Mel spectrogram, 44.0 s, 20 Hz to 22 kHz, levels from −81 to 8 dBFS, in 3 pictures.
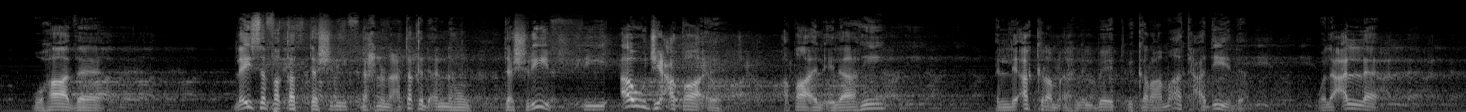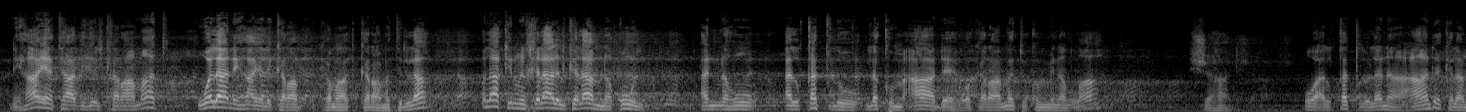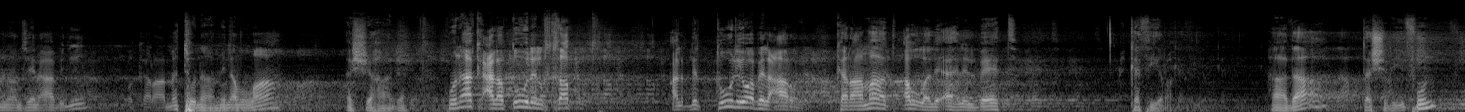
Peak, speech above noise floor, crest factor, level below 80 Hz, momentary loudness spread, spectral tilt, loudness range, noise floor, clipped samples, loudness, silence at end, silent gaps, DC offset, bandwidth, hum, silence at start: -2 dBFS; 27 dB; 28 dB; -54 dBFS; 19 LU; -3.5 dB/octave; 8 LU; -56 dBFS; under 0.1%; -28 LUFS; 0 s; none; under 0.1%; 15 kHz; none; 0.3 s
